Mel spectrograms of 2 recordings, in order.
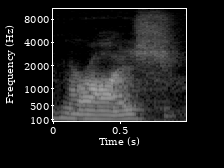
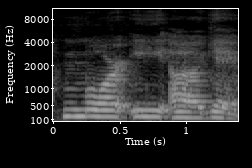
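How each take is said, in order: First: It is said with a British pronunciation. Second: It is said with a Japanese pronunciation. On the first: "In Britain" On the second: "morige in Japanese"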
